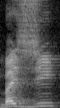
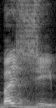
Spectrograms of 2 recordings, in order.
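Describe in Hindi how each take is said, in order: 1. दोहरा किया गया बीच का स्वर कठोर 'j' है। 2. दोहरा किया गया बीच का स्वर कठोर 'j' है।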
